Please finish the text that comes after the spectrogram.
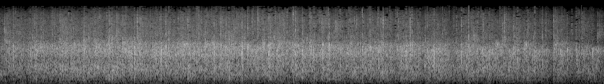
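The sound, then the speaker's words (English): Sustained applause from a sizable audience, a dense steady patter of many hands clapping at an even loudness for several seconds with no voices. “Let's all give them a round of applause.”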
